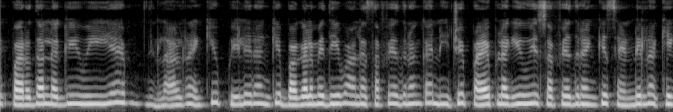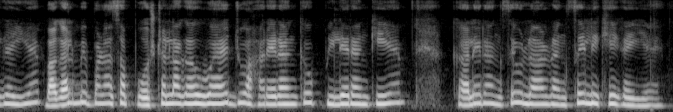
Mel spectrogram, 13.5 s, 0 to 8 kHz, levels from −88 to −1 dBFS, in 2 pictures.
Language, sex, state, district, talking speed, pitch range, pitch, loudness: Hindi, female, Bihar, Samastipur, 245 wpm, 215-235 Hz, 225 Hz, -21 LUFS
